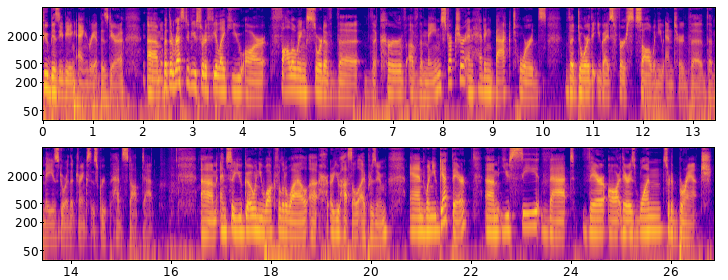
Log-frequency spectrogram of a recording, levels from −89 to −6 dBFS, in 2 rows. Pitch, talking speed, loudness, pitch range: 120 Hz, 195 wpm, -22 LUFS, 105-130 Hz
